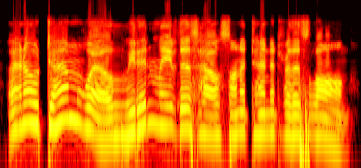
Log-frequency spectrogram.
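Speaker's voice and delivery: very loud, booming call. Game narrator voicing a voice echoing from the house's central hall, very loud voice. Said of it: "And in a very loud voice".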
